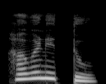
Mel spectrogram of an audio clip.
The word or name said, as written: ಹವಣಿತ್ತು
